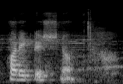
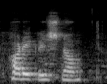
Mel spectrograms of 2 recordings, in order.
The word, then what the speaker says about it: হরে কৃষ্ণ: এই প্রশ্নেরই উত্তর জানবো, পাশাপাশি আরও জানবো মন্ত্র অর্থ কি, হরে কৃষ্ণ মহামন্ত্রের অর্থ কি এবং এর সঠিক উচ্চারণ কোনটি, হরে কৃষ্ণ নাকি হরে কৃষ্ণা? হরে কৃষ্ণ।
